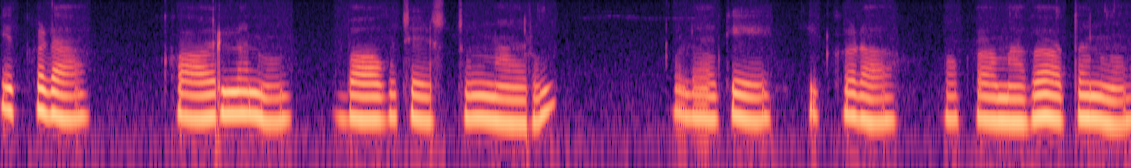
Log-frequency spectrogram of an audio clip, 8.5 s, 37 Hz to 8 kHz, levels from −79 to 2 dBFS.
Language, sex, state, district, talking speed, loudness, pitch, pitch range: Telugu, female, Andhra Pradesh, Krishna, 65 wpm, -15 LUFS, 190 Hz, 180-205 Hz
